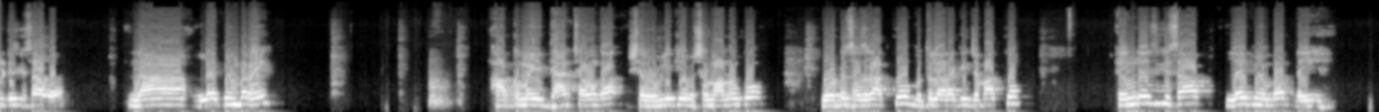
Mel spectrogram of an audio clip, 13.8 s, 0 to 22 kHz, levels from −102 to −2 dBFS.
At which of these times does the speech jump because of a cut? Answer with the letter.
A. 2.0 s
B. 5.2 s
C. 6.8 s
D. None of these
D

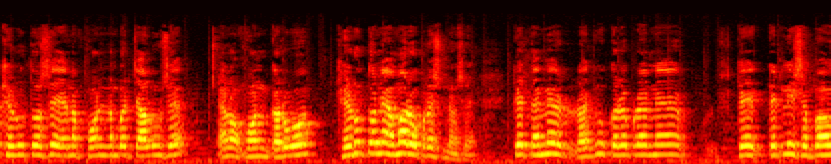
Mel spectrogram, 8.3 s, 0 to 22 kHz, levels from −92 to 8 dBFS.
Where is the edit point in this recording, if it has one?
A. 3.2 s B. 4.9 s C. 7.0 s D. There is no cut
A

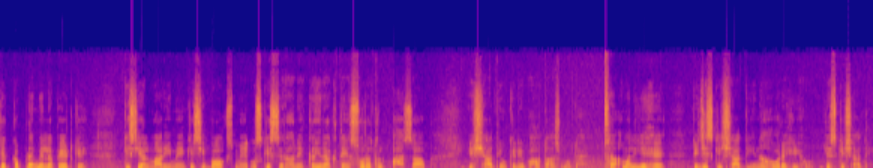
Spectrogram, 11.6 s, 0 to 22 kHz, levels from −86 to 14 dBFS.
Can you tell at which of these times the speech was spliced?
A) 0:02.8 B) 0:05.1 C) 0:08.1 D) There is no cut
C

